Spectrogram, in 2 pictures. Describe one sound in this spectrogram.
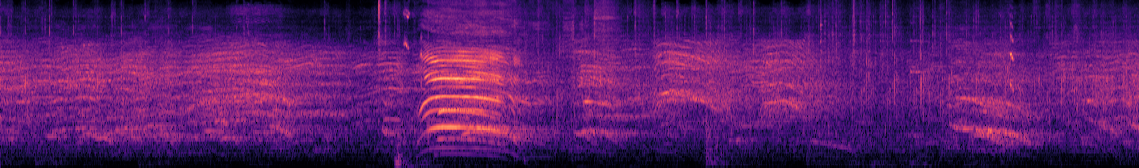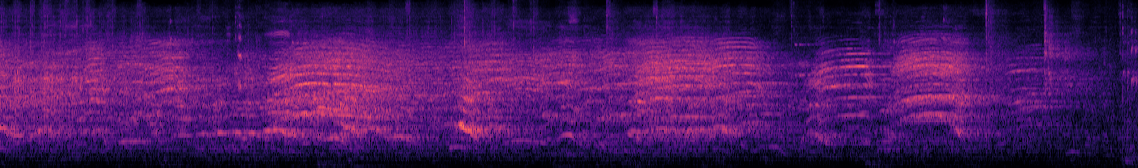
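A crowd of young people chatters and cheers in a large echoing hall.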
